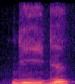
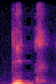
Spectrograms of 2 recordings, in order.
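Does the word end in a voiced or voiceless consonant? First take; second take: voiced; voiceless. First: The final consonant is a voiced d. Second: The final consonant is a voiceless t.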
